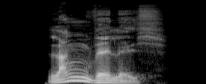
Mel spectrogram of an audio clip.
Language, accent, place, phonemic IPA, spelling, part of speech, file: German, Germany, Berlin, /ˈlaŋˌvɛlɪç/, langwellig, adjective, De-langwellig.ogg
- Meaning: longwave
